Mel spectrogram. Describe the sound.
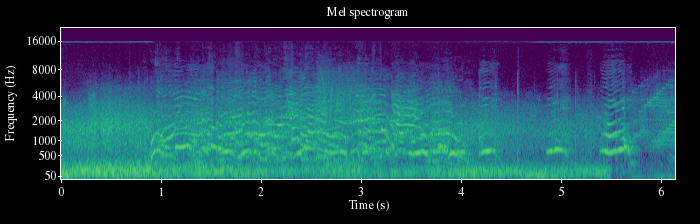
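Sailor Mars's "Fire of Mars" fire attack from the Sailor Moon anime roars as a loud, sustained fiery blast with a voice ringing through it, then cuts off abruptly near the end.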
